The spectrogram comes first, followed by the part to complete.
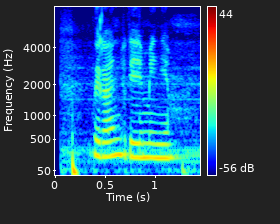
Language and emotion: Russian, neutral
